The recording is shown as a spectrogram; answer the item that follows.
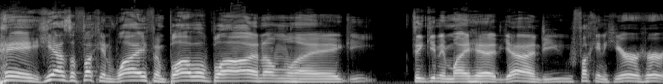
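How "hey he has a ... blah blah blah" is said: high, mock angry woman griping. Retelling another woman's outburst about someone's wife: imitating an angry woman. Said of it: "fucking gets all pissed off".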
